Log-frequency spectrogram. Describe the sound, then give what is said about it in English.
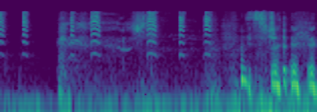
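A rubber duck toy shaped like a Jeep duck squeaks as it is fiddled with: a few sharp, high, whistly squeaks at the start and in the middle, then a person talks. “I have a duck over here. It's one of the Jeep ducks, and I always forget that this one squeaks”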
